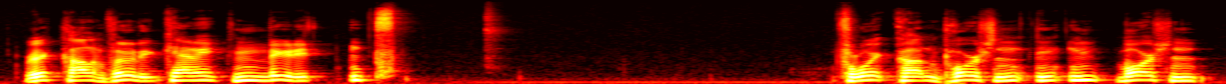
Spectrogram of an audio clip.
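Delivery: high put-on nonsense voice; garbled catchphrase.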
